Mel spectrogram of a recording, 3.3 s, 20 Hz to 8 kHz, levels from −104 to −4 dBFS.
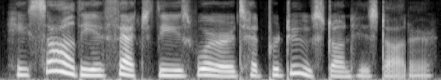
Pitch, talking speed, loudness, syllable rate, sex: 220 Hz, 200 wpm, -17 LUFS, 5.0 syllables/s, female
